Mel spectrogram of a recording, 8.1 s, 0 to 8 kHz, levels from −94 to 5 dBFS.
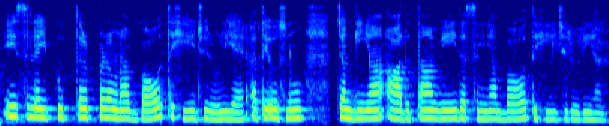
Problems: background sounds at intervals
